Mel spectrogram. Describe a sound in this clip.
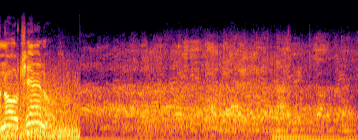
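A man speaks calmly, heard through a television speaker.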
